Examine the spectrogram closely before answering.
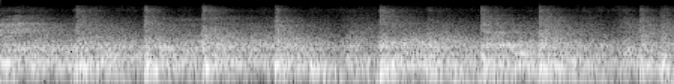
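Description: Padel rally: the ball is struck by padel rackets about once a second, and each sharp hit echoes through a large indoor hall.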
